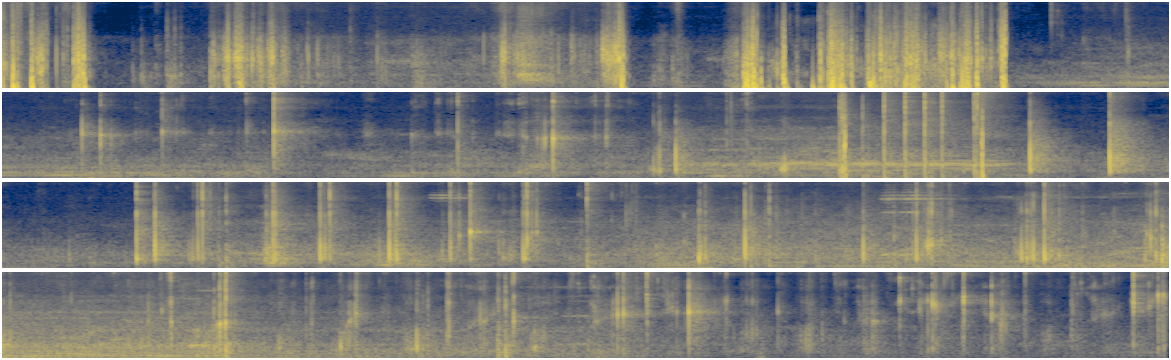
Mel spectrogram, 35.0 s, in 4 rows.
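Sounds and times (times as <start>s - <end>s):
chewing with sharp crunches: 11.4s - 16.0s, 18.8s - 35.0s.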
